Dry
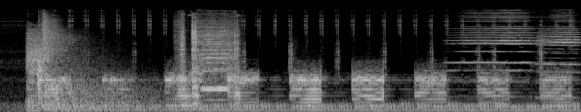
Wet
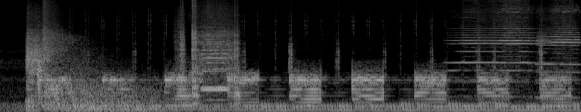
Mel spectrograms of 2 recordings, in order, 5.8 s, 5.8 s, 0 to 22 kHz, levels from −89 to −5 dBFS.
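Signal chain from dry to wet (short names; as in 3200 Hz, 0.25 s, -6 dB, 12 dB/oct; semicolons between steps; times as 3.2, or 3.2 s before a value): median filter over 5 samples; compressor 2.5:1, threshold -35 dBFS, peak gain reduction 10.5 dB; gain -3 dB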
